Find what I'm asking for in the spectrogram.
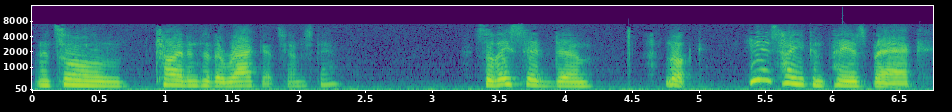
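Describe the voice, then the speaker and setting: An actress playing a breezy, worldly young mistress in a radio drama, speaking in casual, matter-of-fact slang. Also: female voice, mid-range voice, animated, moderate pace, no room sound, natural voice. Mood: frank, casual. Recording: dull vintage radio recording.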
